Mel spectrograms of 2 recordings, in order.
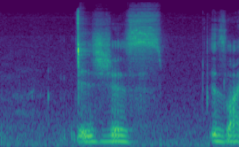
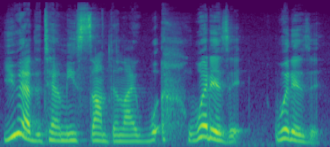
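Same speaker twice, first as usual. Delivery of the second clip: fast, louder pressing for an answer; insistent demand; 3 semitones higher, 7 dB louder, faster than usual. Retold or imitated. Patient pressing the nurse for news, loud and urgent. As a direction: push the nurse to tell you, loud and quick.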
